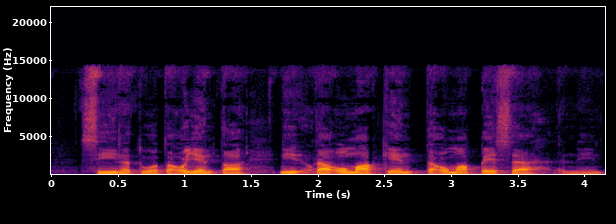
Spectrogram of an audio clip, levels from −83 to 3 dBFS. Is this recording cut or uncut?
cut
